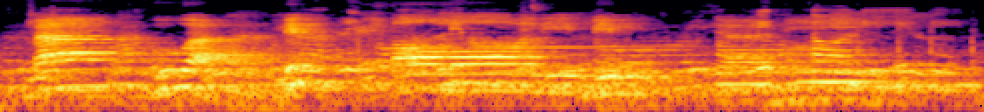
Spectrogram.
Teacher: Yang panjang tonya, linya pendek.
